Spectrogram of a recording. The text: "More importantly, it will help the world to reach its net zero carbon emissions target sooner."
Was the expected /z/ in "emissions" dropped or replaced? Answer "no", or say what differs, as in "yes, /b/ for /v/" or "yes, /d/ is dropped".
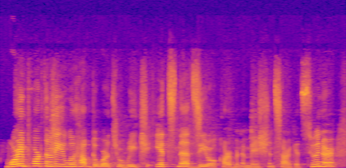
yes, /z/ is dropped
